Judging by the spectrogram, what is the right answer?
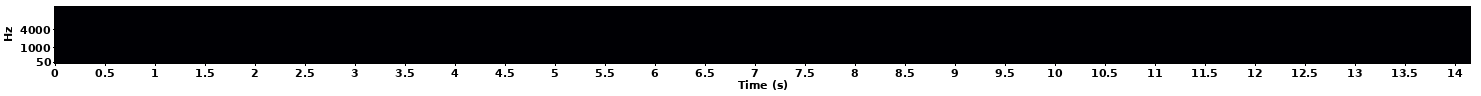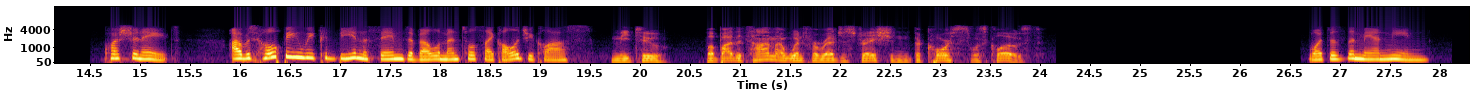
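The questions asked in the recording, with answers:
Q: What does the man mean?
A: The course was already closed when he went to register.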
